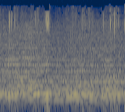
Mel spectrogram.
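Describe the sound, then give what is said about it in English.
A nearby train rumbles past on the railroad track by a ballpark during a summer baseball game, with a sustained, droning horn blast, steady harmonic tones riding over low rolling rail noise, loud and continuous for the whole moment with no voices. “What would the summer be without a bunch of traffic on the old train track?”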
